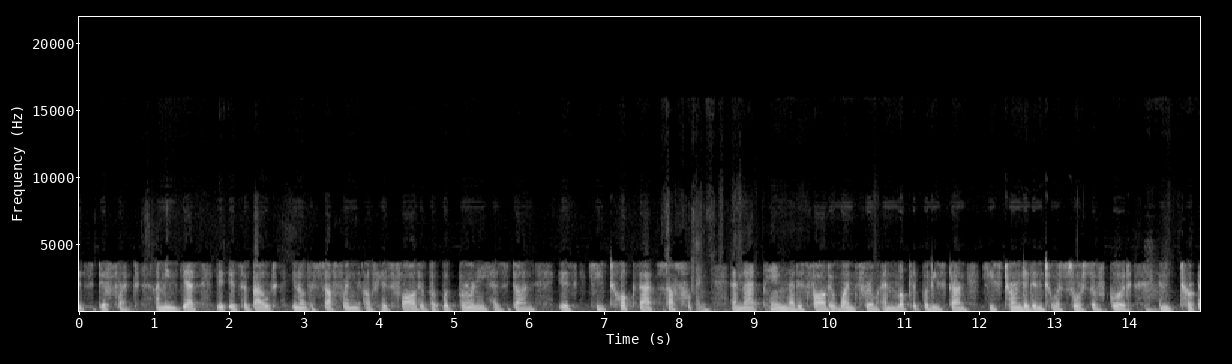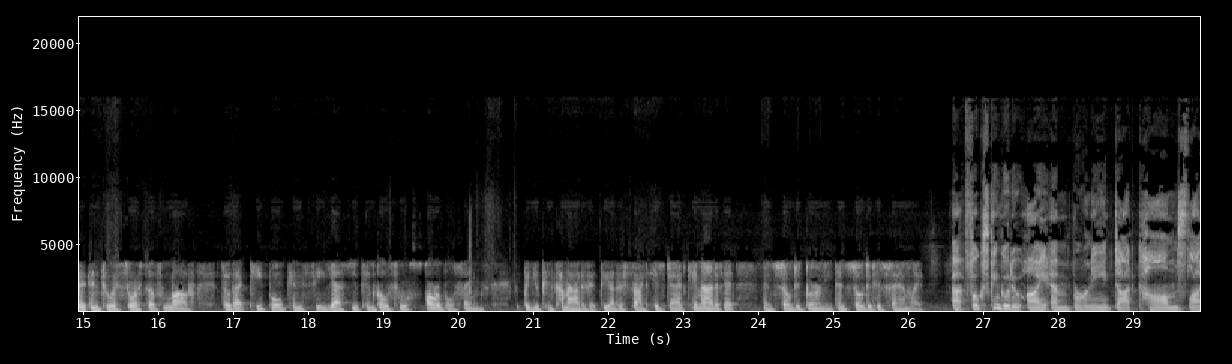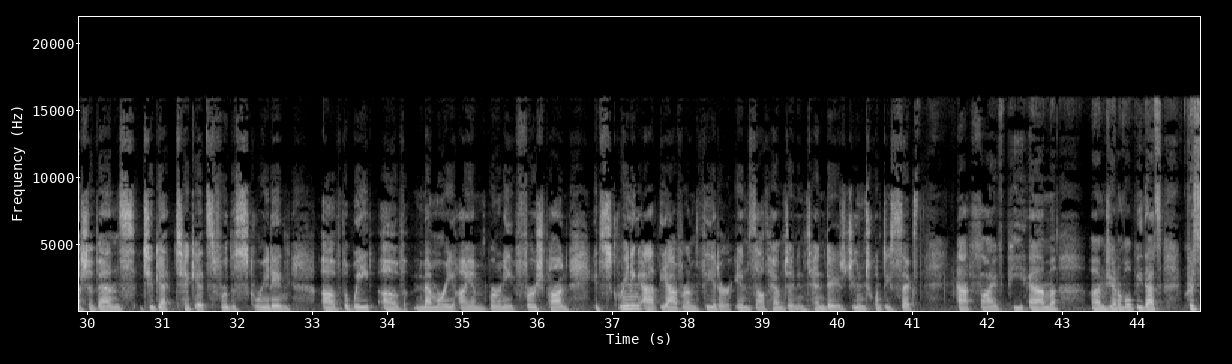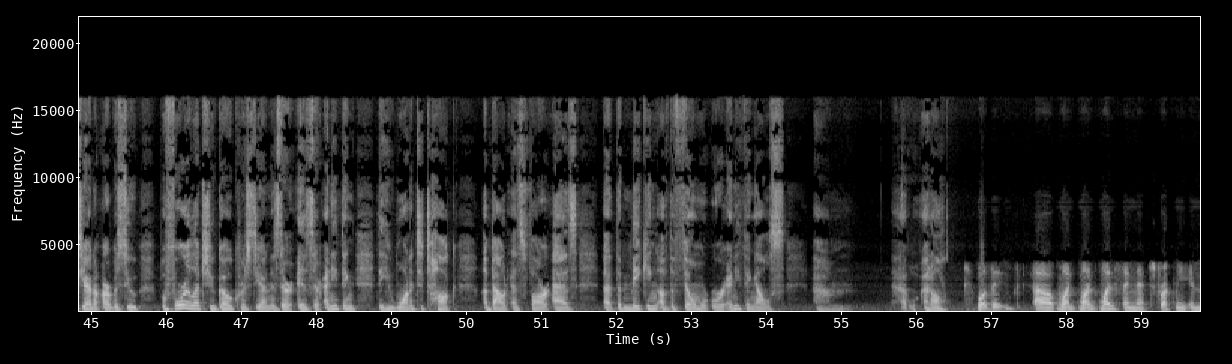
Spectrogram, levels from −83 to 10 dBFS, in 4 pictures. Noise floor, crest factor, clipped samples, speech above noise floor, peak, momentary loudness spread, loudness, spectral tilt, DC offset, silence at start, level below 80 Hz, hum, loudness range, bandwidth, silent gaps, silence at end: -51 dBFS; 16 dB; under 0.1%; 34 dB; 0 dBFS; 10 LU; -17 LUFS; -4 dB/octave; under 0.1%; 0 s; -56 dBFS; none; 4 LU; 16.5 kHz; none; 0 s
